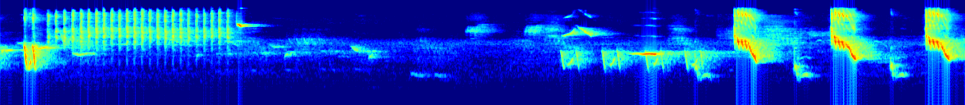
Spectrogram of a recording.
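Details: Spring forest song of the sprosser: a grating rattle, a pause with faint soft notes, then scattered chirps and three loud, sharply descending whip-like calls.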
